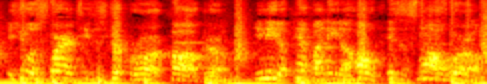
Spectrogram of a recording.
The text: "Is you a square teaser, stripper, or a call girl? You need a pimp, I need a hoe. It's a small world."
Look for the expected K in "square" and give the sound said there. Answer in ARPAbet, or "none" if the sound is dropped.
none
